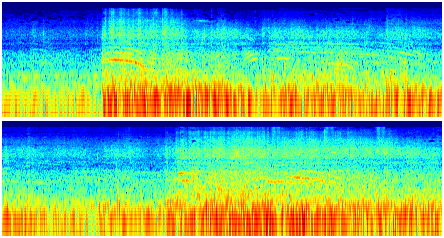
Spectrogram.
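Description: Cannons fire with deep, heavy booms.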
